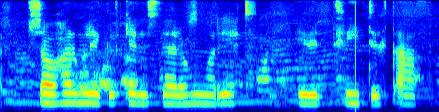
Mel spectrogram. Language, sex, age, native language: Icelandic, female, 11, Icelandic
